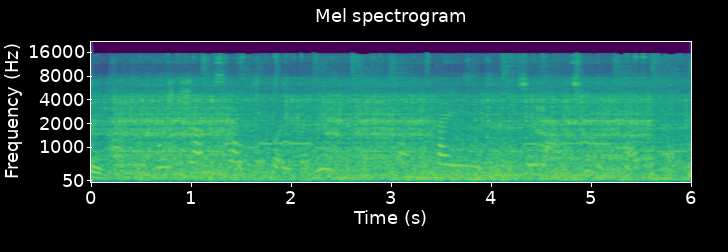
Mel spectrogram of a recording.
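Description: Motorcycle riding along a street: a steady mix of engine and wind noise heard from the rider's seat, with a few short snatches of voice over it.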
